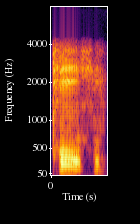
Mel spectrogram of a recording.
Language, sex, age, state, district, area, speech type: Hindi, male, 30-45, Madhya Pradesh, Seoni, urban, conversation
